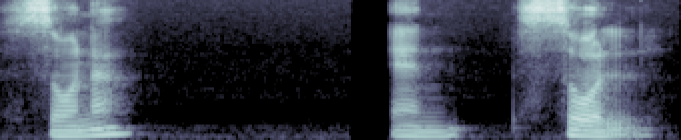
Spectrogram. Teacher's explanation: letter is seta it sounds like the English s in fact both the Z and the s in Spanish sound just like the English s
